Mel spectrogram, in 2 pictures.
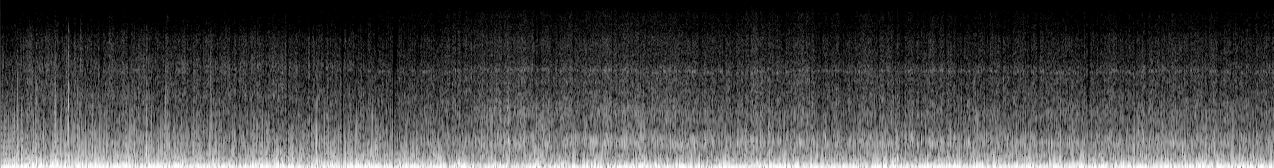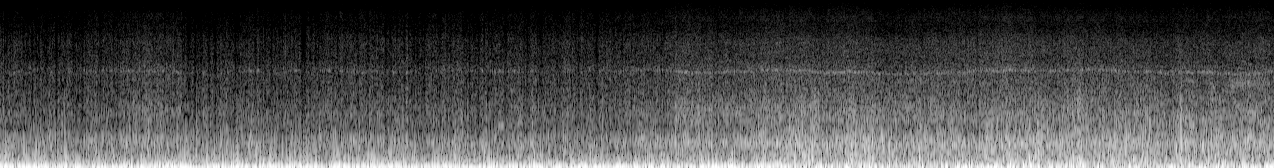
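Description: Storm wind buffeting the microphone: a steady, loud low rumble with an irregular flutter. A faint thin high tone comes in about twenty seconds in.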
